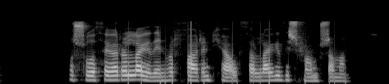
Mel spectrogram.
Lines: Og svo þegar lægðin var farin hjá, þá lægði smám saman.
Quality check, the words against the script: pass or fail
pass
